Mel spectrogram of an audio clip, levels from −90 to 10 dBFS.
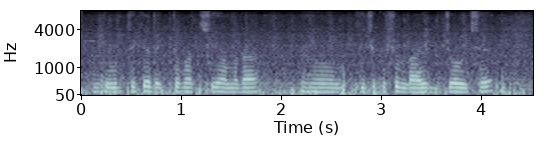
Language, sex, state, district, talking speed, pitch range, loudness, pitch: Bengali, male, West Bengal, Alipurduar, 130 wpm, 140-155 Hz, -16 LUFS, 150 Hz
